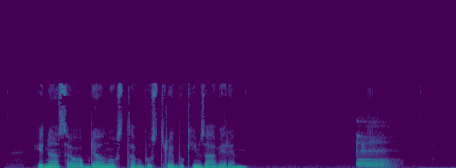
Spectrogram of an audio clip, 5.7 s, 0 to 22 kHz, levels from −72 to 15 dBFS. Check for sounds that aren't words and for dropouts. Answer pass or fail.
fail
